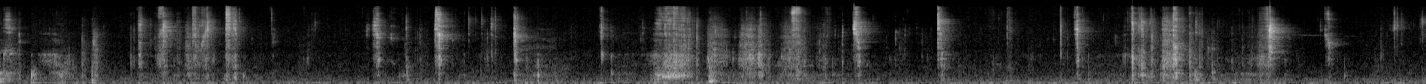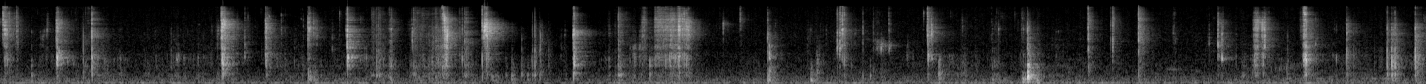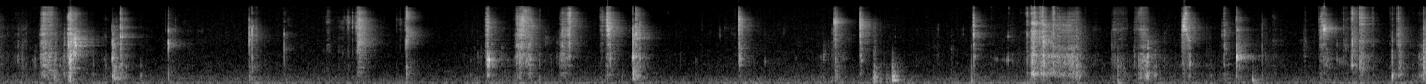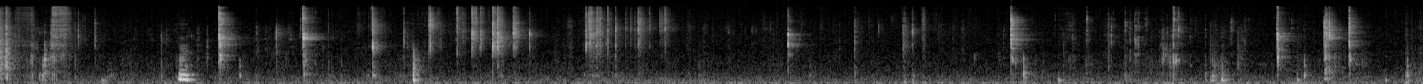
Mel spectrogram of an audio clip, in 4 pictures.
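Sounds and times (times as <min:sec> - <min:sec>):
crab shell cracking: 0:45.0 - 0:49.6.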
